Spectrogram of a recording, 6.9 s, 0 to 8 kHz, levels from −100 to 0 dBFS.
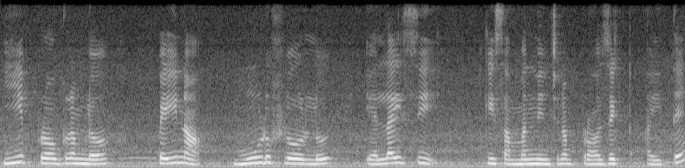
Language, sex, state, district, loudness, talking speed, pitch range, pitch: Telugu, female, Andhra Pradesh, Annamaya, -13 LUFS, 115 wpm, 215-245 Hz, 230 Hz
